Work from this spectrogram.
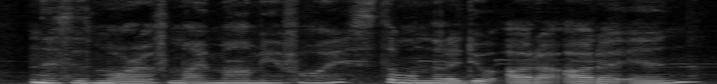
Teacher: It's a little more breathy than normal. I'm not I don't know why, but it has this weird inflection to it.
